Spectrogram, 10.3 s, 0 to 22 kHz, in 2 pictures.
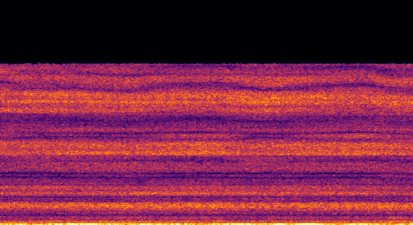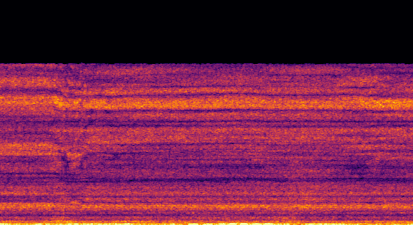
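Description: TIG welding arc burning steadily on 2-inch schedule 10 stainless steel pipe at about 55 amps, giving an even hiss and buzz with a constant low hum. The filler rod is being dipped into the keyhole of the open root.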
